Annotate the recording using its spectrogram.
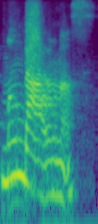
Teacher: o fato desse verbo terminar em som nasal, esse ou em, né, o som nasal faz com que eu tenha que acrescentar esse N, justamente porque seria difícil de pronunciar.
